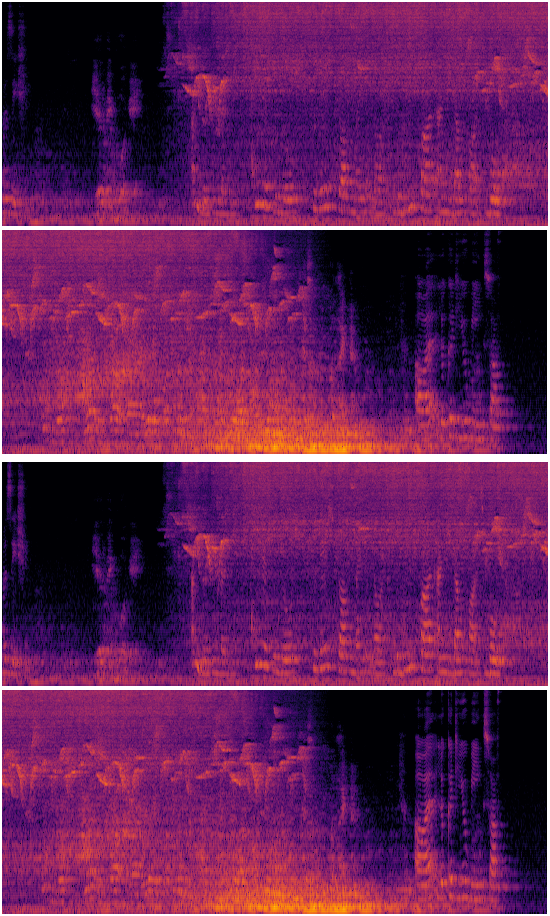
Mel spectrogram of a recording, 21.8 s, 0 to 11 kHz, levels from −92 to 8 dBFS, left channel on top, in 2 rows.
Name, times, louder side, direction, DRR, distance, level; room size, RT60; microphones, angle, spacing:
voice 1, 0.0-0.6 3.8-4.6 5.0-5.9 6.2-9.9 18.9-20.9, right 2 dB, 80° right, 5 dB, 0.4 m, -36 dB
voice 2, 0.6-1.4 1.8-2.8 3.1-3.2 7.7-7.9 9.9-19.5 20.4-20.5, equal, 40° left, -1 dB, 0.6 m, -24 dB
sound 1, 3.3-17.1, equal, 10° right, 1.1 m, -32 dB
2.2 x 2.2 x 2.6 m, 0.86 s
head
